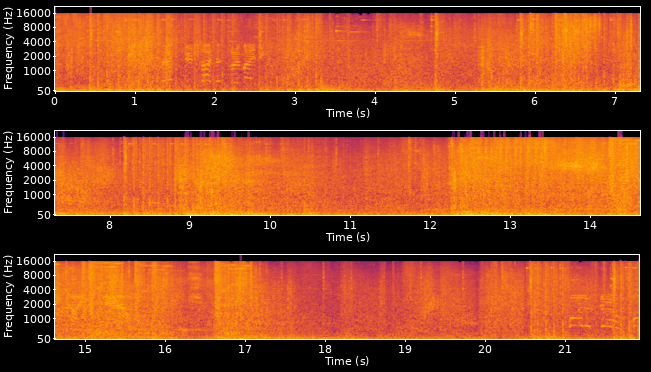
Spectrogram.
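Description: A heavy cannon fires rapid booming bursts.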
